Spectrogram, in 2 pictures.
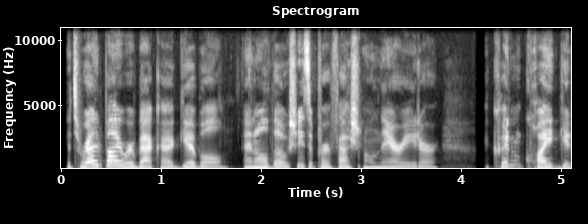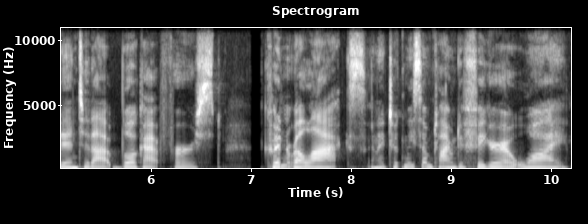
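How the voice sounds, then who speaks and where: A woman presenting a scripted podcast review in a measured, clearly phrased way as the host. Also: on the low side, animated, no echo, studio quality.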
